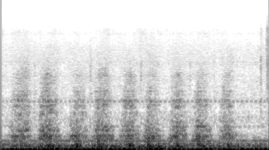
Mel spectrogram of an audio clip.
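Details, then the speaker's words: Skoda Yeti, turning the steering wheel: rapid, even dull knocking about five times a second over a low rumble. The knock comes from the steering rack, and the owner suspects the power-steering electric motor in the rack. "но что-то с гидроусилителем точнее скорее всего с электромотором в рейке его электромотор там стоит нам по моему да или не электромотор ну не важно короче что-то в рейке уже разбирались он стучит даже слышите и"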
